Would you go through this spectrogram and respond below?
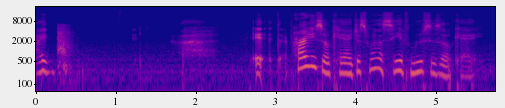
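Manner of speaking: very quiet, hushed whisper. Voicing a character who answers a quiet question: whispering back. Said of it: "she just whispers back at you".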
